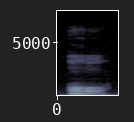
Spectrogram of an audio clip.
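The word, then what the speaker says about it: を: say wool I said oh the W is generally silent generally and some people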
